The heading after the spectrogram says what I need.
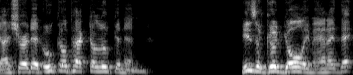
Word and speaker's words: Luukkonen: It just took me a while to learn how you properly pronounce UPL's name. Ukko-Pekka Luukkonen. Luukkonen, yeah. I don't know if I pronounced the first 2 parts right, but yeah, it's Luukkonen.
